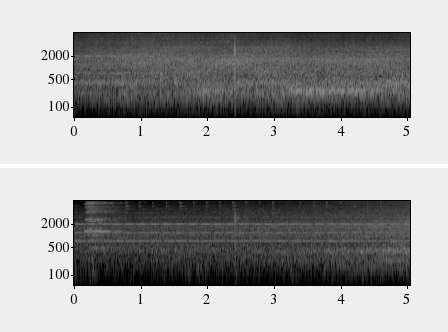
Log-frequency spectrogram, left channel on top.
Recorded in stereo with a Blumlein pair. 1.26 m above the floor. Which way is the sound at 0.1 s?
45° right.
